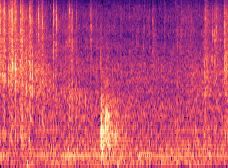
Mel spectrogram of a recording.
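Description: Foil Maggi masala sachet crinkling and crackling as it is handled and emptied over the kadhai, with a sharper crackle about a second in.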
